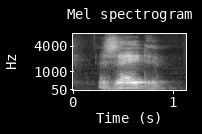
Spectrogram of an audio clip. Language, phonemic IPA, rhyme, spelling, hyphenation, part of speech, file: Dutch, /ˈzɛi̯.də/, -ɛi̯də, zijde, zij‧de, noun / contraction, Nl-zijde.ogg
- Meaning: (noun) 1. side, face (of an object) 2. silk; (contraction) contraction of zijt + gij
